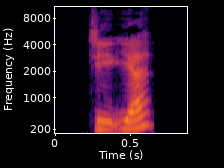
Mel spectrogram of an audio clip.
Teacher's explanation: The did and the you mix together to make a J sound.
